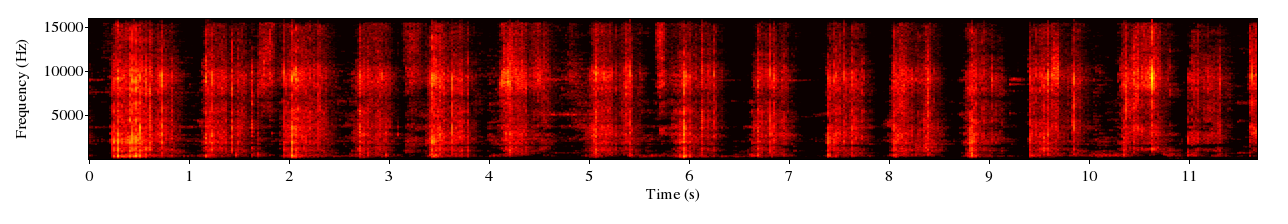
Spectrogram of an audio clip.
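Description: Lumps of charcoal being chewed close to the microphone: a steady run of crisp crunches, about two a second.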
